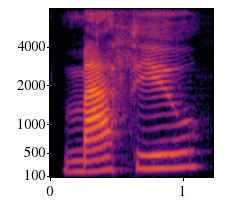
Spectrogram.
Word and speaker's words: Matthew: Matthew, ma, as in mad, a, Matthew. Voiceless th, as in the word think, so it's not a t, it's a th.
